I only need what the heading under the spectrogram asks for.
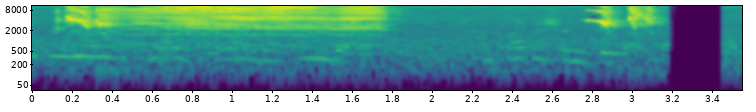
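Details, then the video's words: Begging Asian small-clawed otter giving a sustained high whining squeal, followed by quieter chirps and one sharp squeak near the end. "Asian short clawed otter vocalisations / begging"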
